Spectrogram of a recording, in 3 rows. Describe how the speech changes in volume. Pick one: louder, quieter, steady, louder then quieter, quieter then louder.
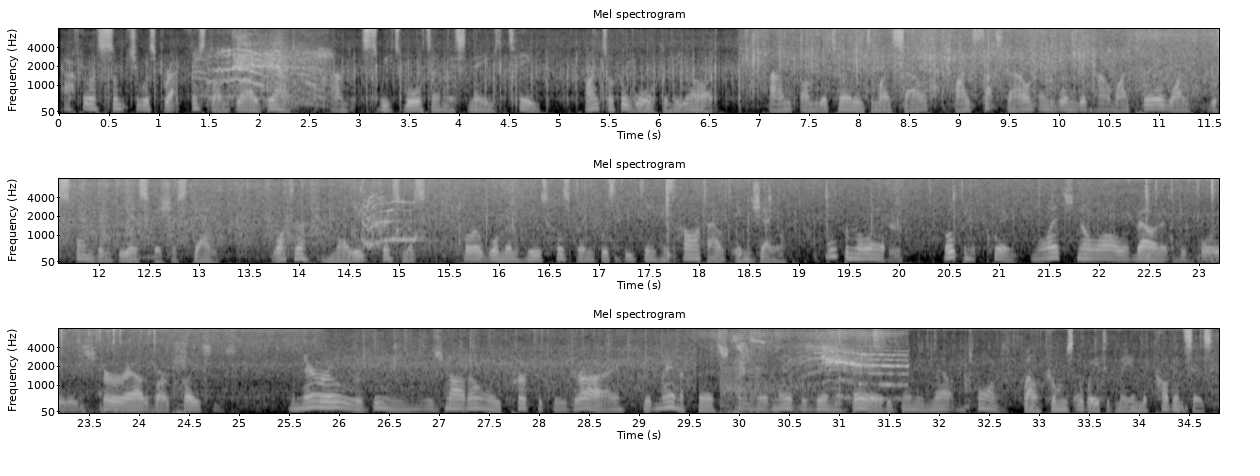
steady.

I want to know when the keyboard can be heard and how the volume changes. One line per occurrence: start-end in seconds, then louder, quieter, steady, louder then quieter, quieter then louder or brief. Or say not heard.
17.1-24.5 quieter then louder.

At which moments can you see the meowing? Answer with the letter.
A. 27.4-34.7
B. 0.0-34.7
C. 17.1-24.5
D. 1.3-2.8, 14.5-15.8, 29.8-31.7
D.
